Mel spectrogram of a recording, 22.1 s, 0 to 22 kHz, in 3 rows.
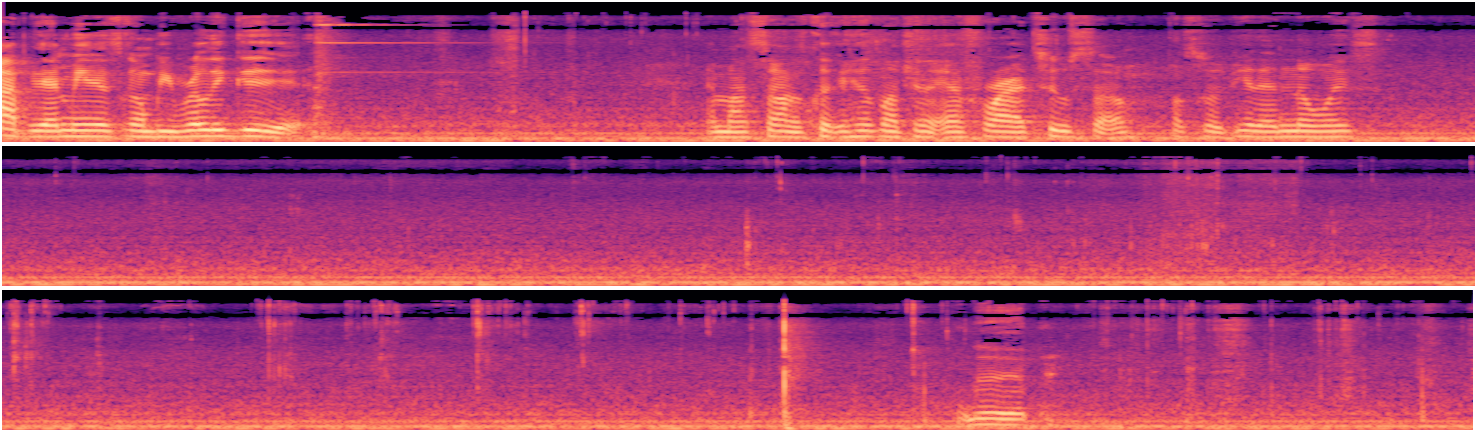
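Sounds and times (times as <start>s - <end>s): air fryer humming: 0.0s - 22.0s
close chewing: 11.0s - 22.0s.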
